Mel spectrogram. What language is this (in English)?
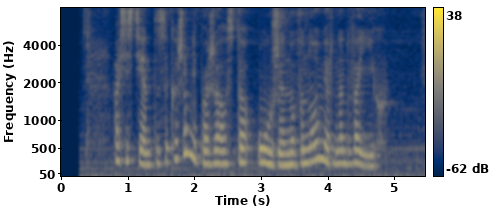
Russian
